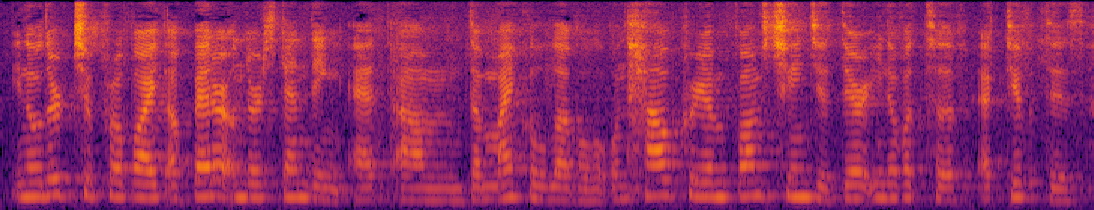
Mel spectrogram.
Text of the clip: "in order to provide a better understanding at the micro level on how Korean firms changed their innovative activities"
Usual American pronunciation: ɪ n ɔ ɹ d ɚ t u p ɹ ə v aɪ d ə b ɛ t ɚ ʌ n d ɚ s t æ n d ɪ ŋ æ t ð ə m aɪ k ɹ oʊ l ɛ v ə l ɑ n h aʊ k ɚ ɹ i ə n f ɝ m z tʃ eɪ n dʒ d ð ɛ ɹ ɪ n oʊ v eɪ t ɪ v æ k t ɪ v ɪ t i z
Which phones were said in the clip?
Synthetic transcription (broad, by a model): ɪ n ɔ ɹ d ɚ t u p ɹ ə v aɪ d ə b ɛ t ɚ ʌ n d ɚ s t æ n d ɪ ŋ æ t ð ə m aɪ k ɹ oʊ l ɛ v ə l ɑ n h aʊ k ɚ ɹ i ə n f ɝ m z tʃ eɪ n dʒ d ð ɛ ɹ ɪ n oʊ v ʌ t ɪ v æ k t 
